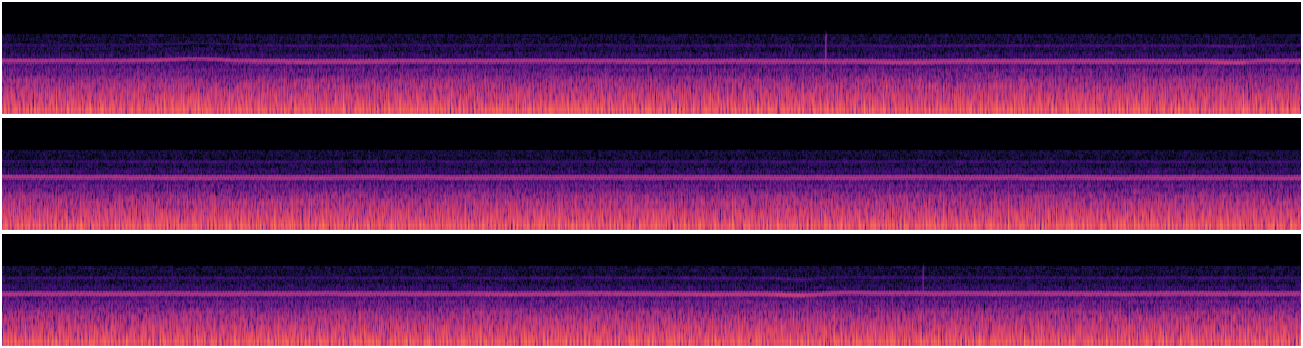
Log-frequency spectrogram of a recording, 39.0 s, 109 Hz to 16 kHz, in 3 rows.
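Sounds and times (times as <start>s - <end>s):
low rumble of police car: 0.0s - 5.4s, 7.9s - 15.2s, 29.7s - 37.8s.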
